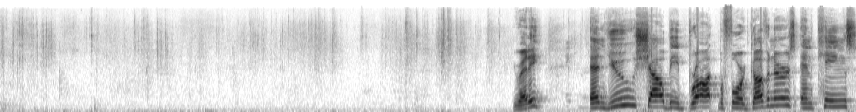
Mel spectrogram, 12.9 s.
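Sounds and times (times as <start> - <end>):
Bible pages turning: 0.0 - 7.8
speech: 7.7 - 8.2, 8.8 - 12.8.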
